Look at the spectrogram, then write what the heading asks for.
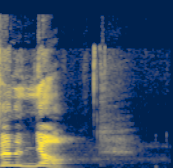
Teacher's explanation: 좁혀진 발음기관 사이로 공기가 흘러나가면서 나오는 소리예요. 이때 공기가 흘러나오면서 마찰이 발생하게 되겠죠. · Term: 마찰음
